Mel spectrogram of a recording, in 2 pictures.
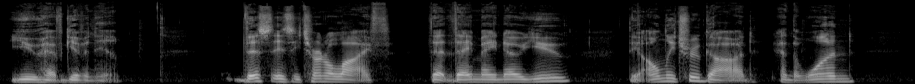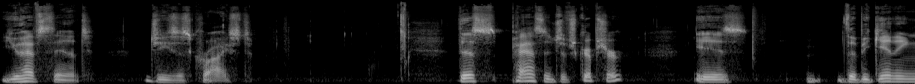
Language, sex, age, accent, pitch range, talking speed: English, male, 50-69, American, 115-130 Hz, 105 wpm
